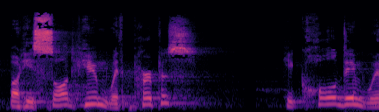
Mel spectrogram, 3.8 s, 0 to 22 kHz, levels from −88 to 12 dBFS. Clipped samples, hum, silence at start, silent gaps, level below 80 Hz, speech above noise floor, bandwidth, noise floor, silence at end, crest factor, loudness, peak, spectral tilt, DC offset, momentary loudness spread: under 0.1%; none; 0.1 s; none; -84 dBFS; 43 dB; 14.5 kHz; -76 dBFS; 0 s; 22 dB; -29 LUFS; -10 dBFS; -1.5 dB/octave; under 0.1%; 21 LU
